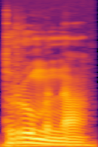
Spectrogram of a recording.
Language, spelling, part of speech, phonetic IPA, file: Polish, trumna, noun, [ˈtrũmna], Pl-trumna.ogg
